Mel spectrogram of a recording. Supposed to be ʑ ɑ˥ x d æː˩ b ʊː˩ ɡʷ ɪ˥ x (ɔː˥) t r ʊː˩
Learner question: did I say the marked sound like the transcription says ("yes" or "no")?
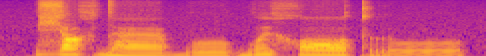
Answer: yes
